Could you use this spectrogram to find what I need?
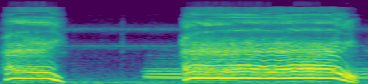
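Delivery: high shouts calling up the ladder; shouting up. Retold or imitated. Calling up the bunker ladder for rescue, high shout. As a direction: call out for help, far and high. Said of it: "I start screaming up there".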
